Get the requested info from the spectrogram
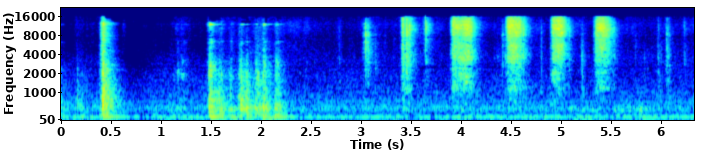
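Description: Steel hand tools being handled in a hard plastic tool case: a sharp click near the start and a clatter about a second and a half in. Then come six short, hissy metallic bursts, about two a second, as the screwdriver handle and a fitted bar are worked in the hands.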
